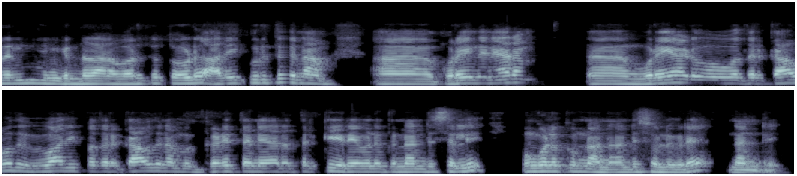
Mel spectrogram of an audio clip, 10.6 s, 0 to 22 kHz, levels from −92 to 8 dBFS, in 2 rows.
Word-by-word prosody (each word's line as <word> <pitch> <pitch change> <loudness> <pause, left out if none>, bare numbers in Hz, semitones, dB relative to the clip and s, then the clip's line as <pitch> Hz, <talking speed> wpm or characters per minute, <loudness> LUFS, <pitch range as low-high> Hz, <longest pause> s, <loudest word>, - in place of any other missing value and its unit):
என்கின்றதான 130 -3 +1
வருத்தத்தோடு 140 +4 +1
அதை 145 - 0
குறித்து 165 +2 -5 0.2
நாம் 130 -3 -1 0.4
அ - - +3 0.4
குறைந்த 150 +3 +2
நேரம் 175 +2 +1 0.4
அ - - 0 0.3
உரையாடுவதற்காவது 150 0 +1
விவாதிப்பதற்காவது 155 0 0
நமக்கு 130 -4 -7
கிடைத்த 145 +1 +1
நேரத்திற்கு 135 +3 -2
இறைவனுக்கு 130 -1 +2
நன்றி 125 0 -2
சொல்லி, 145 +6 +1 0.4
உங்களுக்கும் 145 -1 0
நான் 115 -1 0
நன்றி 120 +1 -4
சொல்லுகிறேன். 115 -1 +1 0.2
நன்றி. 105 -2 -1
145 Hz, 125 wpm, -23 LUFS, 130-155 Hz, 0.4 s, அ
